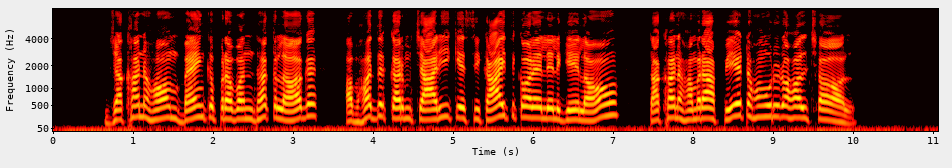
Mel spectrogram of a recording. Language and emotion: Maithili, fearful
